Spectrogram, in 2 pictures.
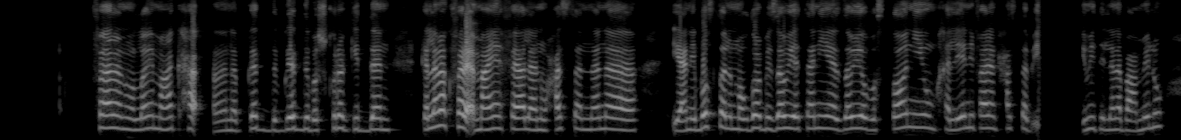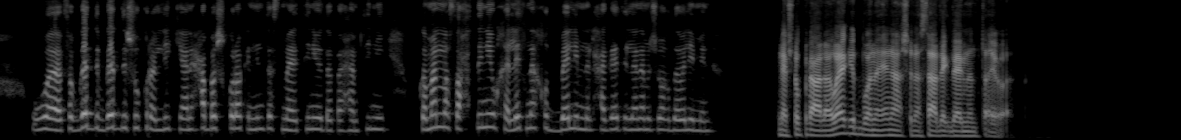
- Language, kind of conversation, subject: Arabic, advice, إزاي ألاقي معنى أو قيمة في المهام الروتينية المملة اللي بعملها كل يوم؟
- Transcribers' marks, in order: tapping; distorted speech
